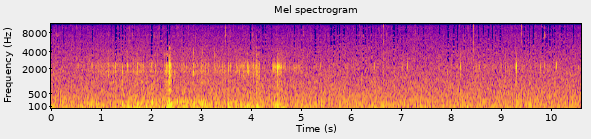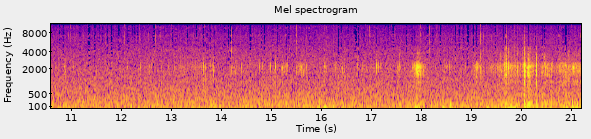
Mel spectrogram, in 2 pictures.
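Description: Faint clicks and crackles sound all around underwater.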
